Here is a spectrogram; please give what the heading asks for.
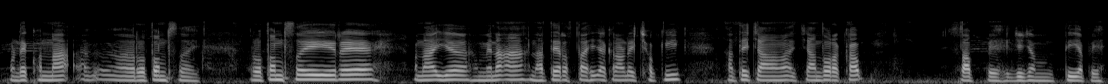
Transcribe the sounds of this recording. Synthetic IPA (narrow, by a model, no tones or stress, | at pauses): kɔɳɖɛkʰɔnːaʔɾɔt̪ɔnsəj | ɾɔt̪ɔnsəjɾɛ | ɔnaijəmɛnaʔanãt̪ɛɾast̪aɦicakanaɽɛt͡ʃʰɔkinãt̪ɛt͡ʃat͡ʃãnd̪ɔɾakap̚ | sab̚pɛd͡ʒɔd͡ʒɔmt̪ijapɛ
